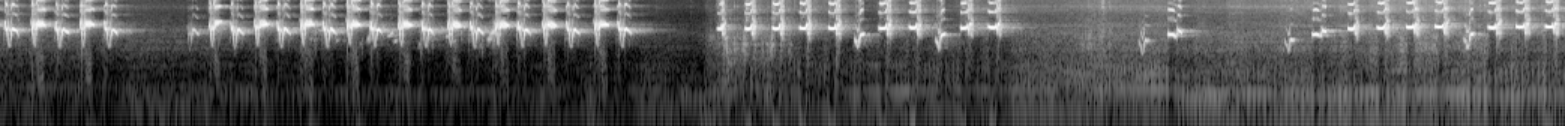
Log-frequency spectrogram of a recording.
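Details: Competition-tutor song of a black-winged myna, delivered in full "nembak" style with filler: long runs of sharp, high chirps at a steady quick pace, broken by brief pauses, with some descending slurred notes and a faint background hiss near the end.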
